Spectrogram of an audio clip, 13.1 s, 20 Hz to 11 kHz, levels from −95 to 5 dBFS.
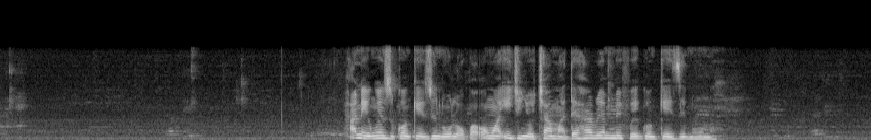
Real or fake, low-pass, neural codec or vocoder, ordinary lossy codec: real; 7.2 kHz; none; none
